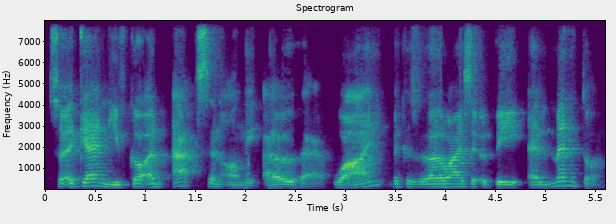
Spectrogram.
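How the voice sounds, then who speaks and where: A man's voice: medium pitch, animated, normal speed, sharp tone, echoey room. A man teaching a one-to-one language lesson over a video call, patiently checking that his student follows with frequent "yeah?" and "right?". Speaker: Spanish teacher.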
